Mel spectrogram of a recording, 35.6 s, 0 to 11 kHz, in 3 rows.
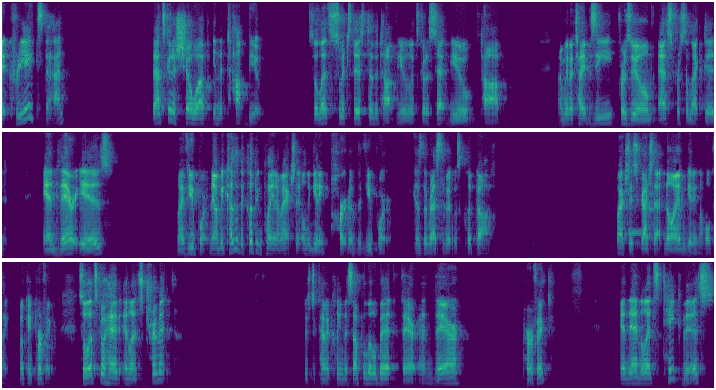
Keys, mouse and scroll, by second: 3.1 click, 4.6 click, 5.9 click, 8.6 click, 10.1 z, 10.5 Return, 11.2 s, 11.6 Return, 13.4-15.9 scroll, 21.4-22.1 scroll, 23.4-24.0 scroll, 24.2-24.9 scroll, 26.2-27.3 typing, 28.6 click, 31.0 click, 33.1 Return, 34.3 Escape.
